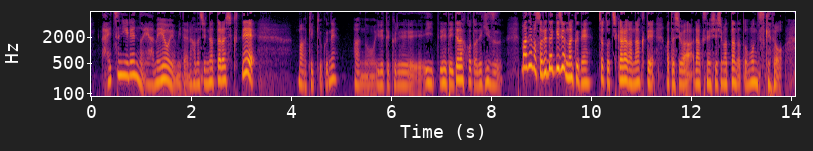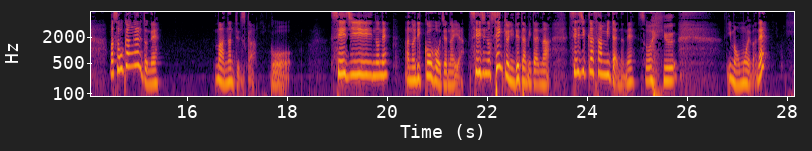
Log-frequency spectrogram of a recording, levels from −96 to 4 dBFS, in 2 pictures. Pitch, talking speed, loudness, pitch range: 195 Hz, 340 characters per minute, -24 LUFS, 170-270 Hz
